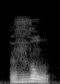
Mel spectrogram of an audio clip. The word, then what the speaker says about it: vont: And the last persons, ils, elles, vont. Ils vont, elles vont. Okay, remember, final T not pronounced, so you get this ON nasal here. On, vont.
